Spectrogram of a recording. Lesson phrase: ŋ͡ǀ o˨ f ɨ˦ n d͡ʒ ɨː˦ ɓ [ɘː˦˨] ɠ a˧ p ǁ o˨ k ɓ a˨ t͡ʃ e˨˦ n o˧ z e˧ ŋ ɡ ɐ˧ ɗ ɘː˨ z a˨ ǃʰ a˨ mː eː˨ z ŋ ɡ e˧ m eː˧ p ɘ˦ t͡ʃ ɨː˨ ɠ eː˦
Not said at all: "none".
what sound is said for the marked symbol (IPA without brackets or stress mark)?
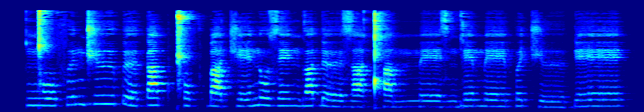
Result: ɘː˨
